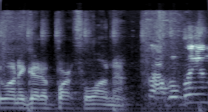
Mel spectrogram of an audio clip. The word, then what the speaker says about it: Barcelona: to fly to Barcelona do you mean Barcelona Barcelona it's how the locals say it actually um I should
